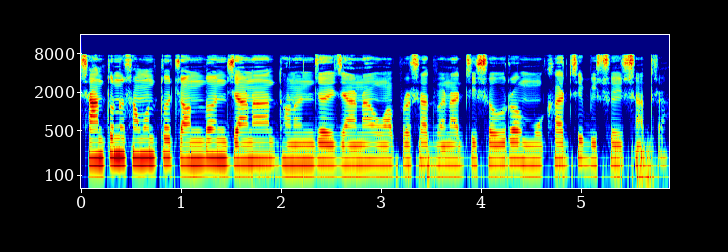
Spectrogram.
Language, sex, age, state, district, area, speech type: Bengali, male, 18-30, West Bengal, North 24 Parganas, rural, spontaneous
